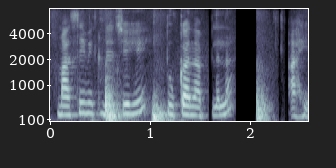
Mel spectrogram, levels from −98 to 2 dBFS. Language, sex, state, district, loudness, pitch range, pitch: Marathi, female, Maharashtra, Aurangabad, -20 LUFS, 225-260 Hz, 245 Hz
